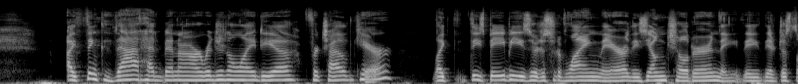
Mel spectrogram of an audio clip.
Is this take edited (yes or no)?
no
